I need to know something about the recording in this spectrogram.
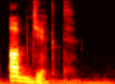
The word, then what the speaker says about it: object: We naturally emphasize the first syllable when we use this word in reference to an entity, an item, something, an object. However, if I emphasized and placed my nabr on the second syllable and I say object, this now becomes a verb.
